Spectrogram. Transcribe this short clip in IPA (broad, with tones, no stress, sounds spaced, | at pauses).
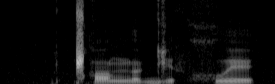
ǁ ɒ˨ ŋ ə˧ ɡ i˨ θ xʷ ɪ˦˨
